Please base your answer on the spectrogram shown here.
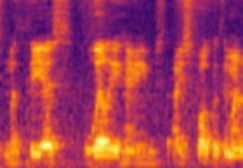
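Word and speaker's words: Mathias Willemijns: That's how you pronounce his name is Matus Willy.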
